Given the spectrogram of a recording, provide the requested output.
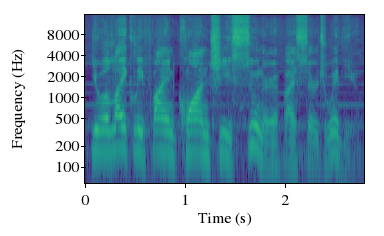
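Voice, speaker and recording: Higher-voiced, earnest warrior champion played by a man. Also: expressive, lightly acted. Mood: earnest, composed. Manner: measured, polite, formal. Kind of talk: video game cutscene acting. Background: music.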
